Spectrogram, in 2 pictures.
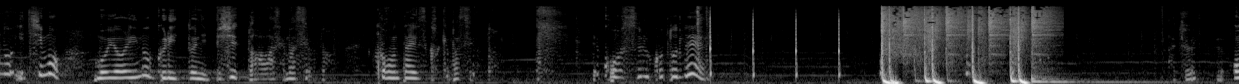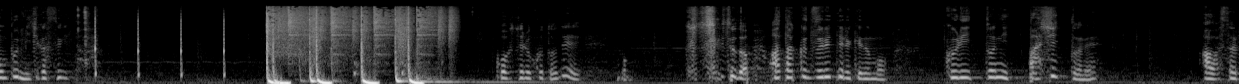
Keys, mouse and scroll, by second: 4.6 click, 6.9 space, 10.3 space, 13.2 space, 16.7 space, 17.7 middle click, 17.7-18.0 scroll up 2, 18.8 middle click, 18.8 scroll up 2, 23.5 middle click.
